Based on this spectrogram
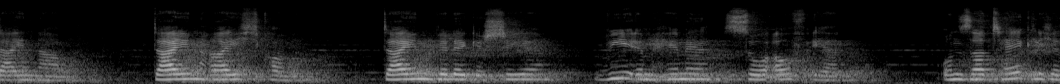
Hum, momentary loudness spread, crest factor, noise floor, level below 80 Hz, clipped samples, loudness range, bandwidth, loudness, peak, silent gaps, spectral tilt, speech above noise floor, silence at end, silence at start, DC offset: none; 18 LU; 22 dB; -56 dBFS; -62 dBFS; under 0.1%; 4 LU; 16.5 kHz; -28 LUFS; -6 dBFS; none; -4 dB/octave; 28 dB; 0 s; 0 s; under 0.1%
